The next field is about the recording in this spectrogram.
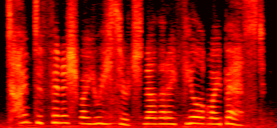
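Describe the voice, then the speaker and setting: A shy young female alchemist from a video game, with a high, girlish voice over music. She speaks softly and politely, choosing precise words, earnest and bookish but hesitant and easily flustered. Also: fairly even intonation, brisk. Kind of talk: video game character voice lines.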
